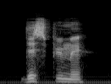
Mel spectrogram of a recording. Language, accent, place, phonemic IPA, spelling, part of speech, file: French, France, Lyon, /dɛs.py.me/, despumer, verb, LL-Q150 (fra)-despumer.wav
- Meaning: synonym of écumer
